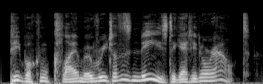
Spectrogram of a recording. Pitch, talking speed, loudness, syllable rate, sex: 155 Hz, 275 wpm, -15 LUFS, 6.4 syllables/s, male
